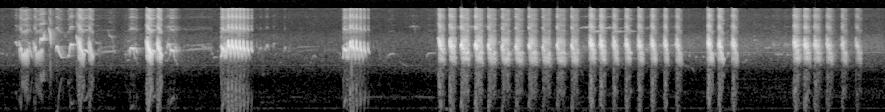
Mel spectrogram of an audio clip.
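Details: Alpine Accentor (Prunella collaris), a rare or passage bird in Corrèze, France, giving high, dry chirping calls, first scattered, then a fast run of about twenty trilling notes in quick series.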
